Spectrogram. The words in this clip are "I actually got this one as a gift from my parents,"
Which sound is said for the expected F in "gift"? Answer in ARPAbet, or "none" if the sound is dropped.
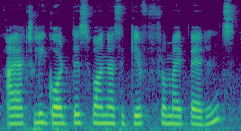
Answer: F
